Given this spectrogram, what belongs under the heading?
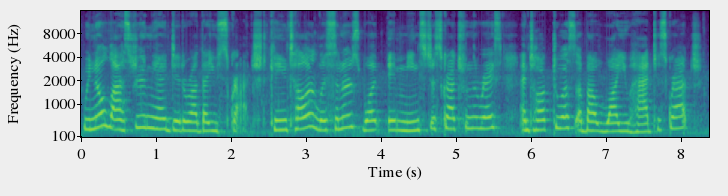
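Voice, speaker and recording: Woman interviewer, high voice, polite, reading questions off a script. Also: normal speed, few pauses, darkish tone.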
